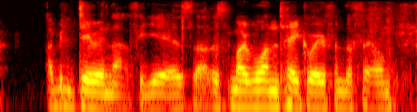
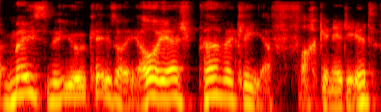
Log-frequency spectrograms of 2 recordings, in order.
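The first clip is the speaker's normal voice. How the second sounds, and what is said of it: Impersonation of a film character. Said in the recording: “Great impersonation”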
